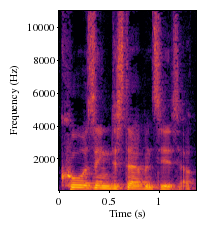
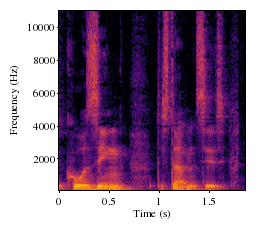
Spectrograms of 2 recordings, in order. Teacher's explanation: And so he's developed his own way of speaking, and that's just one thing I noticed, that the Zs aren't fully vocalized · Shown in: first take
